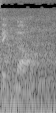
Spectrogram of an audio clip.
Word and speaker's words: Singha: Singa, yeah, Singha. But the G, we pronounce it like Singa.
